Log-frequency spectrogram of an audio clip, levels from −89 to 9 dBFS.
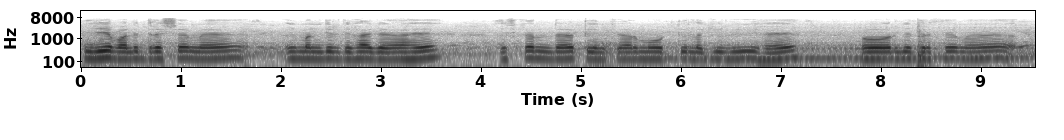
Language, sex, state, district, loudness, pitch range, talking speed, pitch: Hindi, male, Rajasthan, Jaipur, -16 LUFS, 135-140 Hz, 145 wpm, 135 Hz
